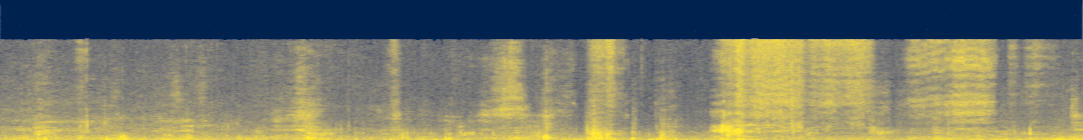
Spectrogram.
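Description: Faint footsteps on a snow-covered sidewalk, about two steps a second, with a brief hiss a little past halfway.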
